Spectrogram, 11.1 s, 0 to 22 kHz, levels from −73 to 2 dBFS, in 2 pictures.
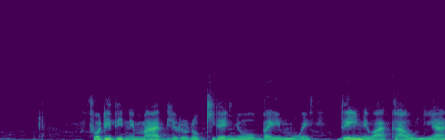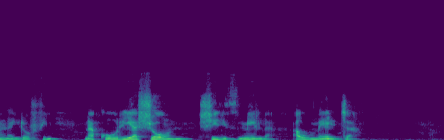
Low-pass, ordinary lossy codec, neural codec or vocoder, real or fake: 10.8 kHz; none; codec, 24 kHz, 3 kbps, HILCodec; fake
